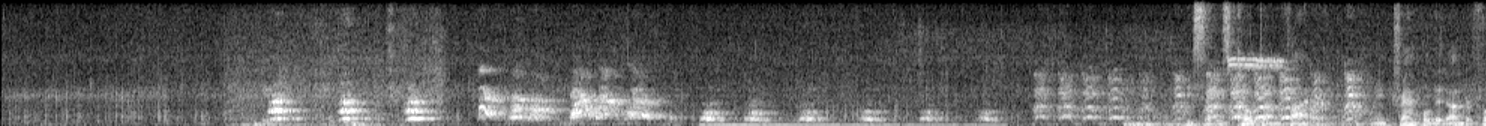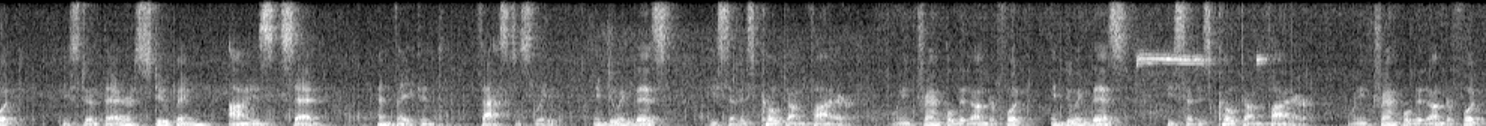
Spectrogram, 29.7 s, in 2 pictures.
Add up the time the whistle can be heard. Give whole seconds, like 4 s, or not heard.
3 s.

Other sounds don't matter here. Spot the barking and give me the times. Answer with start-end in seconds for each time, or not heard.
2.2-13.7.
